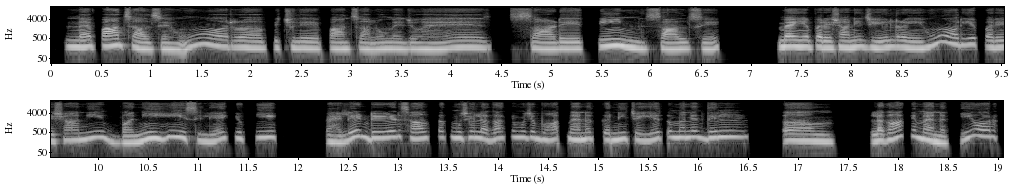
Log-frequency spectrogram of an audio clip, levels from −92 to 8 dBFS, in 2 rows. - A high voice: Yes, high, 200 Hz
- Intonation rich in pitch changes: Yes, wide, 6.3 semitones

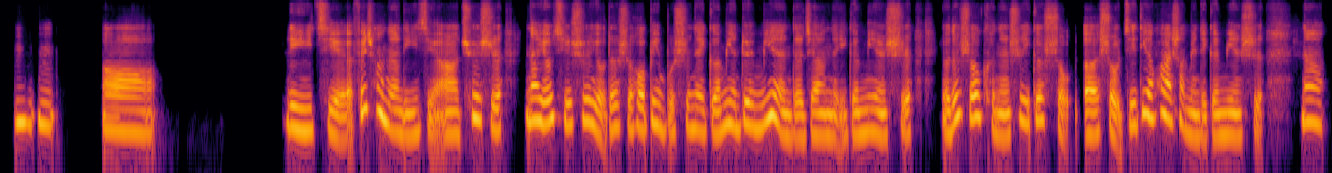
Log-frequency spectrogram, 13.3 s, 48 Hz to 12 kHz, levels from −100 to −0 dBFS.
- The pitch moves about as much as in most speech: No, wide, 6.9 semitones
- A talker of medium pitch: No, high, 200 Hz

